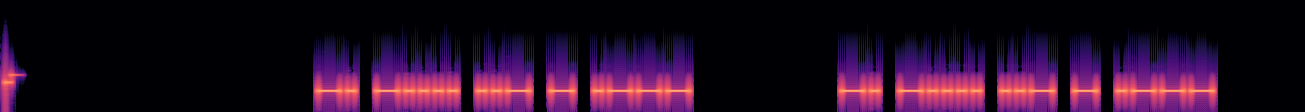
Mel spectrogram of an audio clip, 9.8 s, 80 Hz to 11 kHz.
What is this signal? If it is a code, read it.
Morse code, heard as a keyed tone, about 21 wpm, 700 Hz. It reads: N6UTJ N6UTJ
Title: USA Call Signs - 5 Characters - Repeated 2x - 22wpm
